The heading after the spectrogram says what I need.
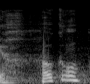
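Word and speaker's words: Hochul: Uh, what do you New Yorkers think of how Mayor Eric Adams and Governor Kathy Hokll yes. Yes, you pronounced IT RIGHT.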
